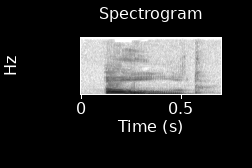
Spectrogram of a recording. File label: "old", English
